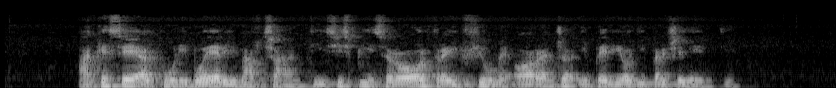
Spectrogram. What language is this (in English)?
Italian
